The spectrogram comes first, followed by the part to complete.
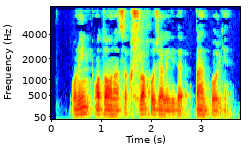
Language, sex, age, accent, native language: Uzbek, male, 18-24, Qashqadaryo, Uzbek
